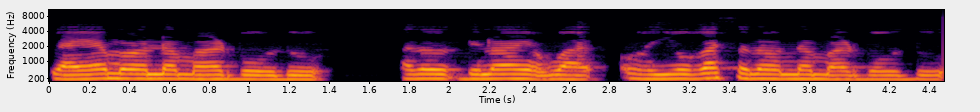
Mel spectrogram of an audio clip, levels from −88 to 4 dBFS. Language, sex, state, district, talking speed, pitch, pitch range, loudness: Kannada, female, Karnataka, Bijapur, 105 wpm, 195 Hz, 180-205 Hz, -17 LUFS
